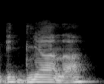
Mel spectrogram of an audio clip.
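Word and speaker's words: विज्ञान: Um V in Sanskrit would be vana this is pronounced as a vign sound in Sanskrit. So vignana which is the one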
